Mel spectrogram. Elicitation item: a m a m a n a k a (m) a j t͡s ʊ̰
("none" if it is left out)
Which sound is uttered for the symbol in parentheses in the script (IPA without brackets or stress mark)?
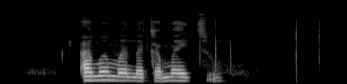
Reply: m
